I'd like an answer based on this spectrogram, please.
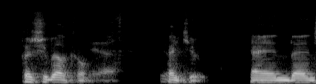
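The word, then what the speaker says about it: Przybyłko: Kamara, I don't know how to pronounce well the Polish striker. How do you, Percibiko? Percibelko.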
